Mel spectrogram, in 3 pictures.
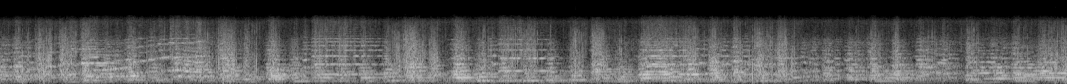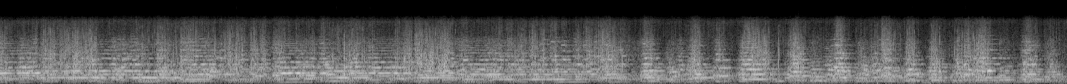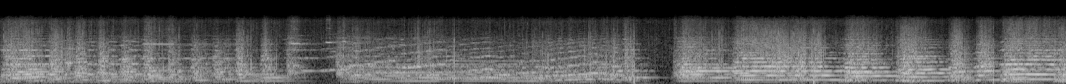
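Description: Band music with brass instruments, played back from a 1930 Victor 33 rpm demonstration record (an early long-playing 'Program Transcription') on a turntable. There is a brief pause in the music near the end.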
